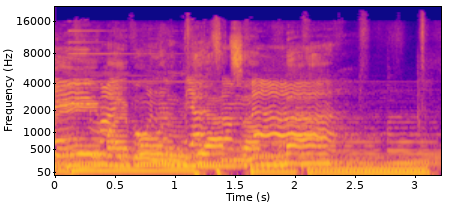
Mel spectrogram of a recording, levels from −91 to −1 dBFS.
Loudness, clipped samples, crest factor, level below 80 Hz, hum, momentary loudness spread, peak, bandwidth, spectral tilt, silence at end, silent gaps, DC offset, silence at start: -15 LUFS; under 0.1%; 12 dB; -22 dBFS; none; 8 LU; -2 dBFS; over 20 kHz; -4.5 dB/octave; 0 s; none; under 0.1%; 0 s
